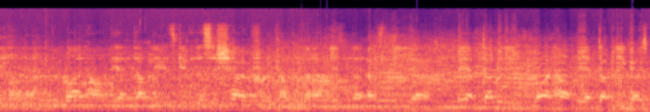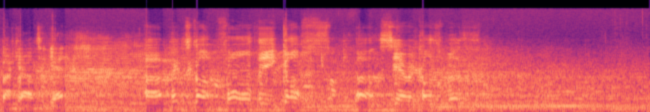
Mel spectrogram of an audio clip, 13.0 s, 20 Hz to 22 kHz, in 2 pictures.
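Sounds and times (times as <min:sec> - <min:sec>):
indistinct voices: 0:00.0 - 0:11.5
car engines droning: 0:00.0 - 0:13.0.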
